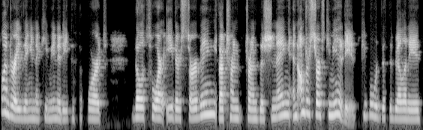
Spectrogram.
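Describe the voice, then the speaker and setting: Bright-voiced woman. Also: fairly low pitch, brisk, rough recording. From Arabic-speaking country. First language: Arabic. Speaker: guest, founder of a cybersecurity school. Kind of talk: podcast interview. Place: Las Vegas area.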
